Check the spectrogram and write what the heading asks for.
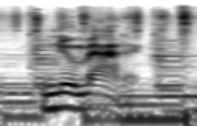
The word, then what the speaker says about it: pneumatic: P is not pronounced in the following common words. Example, job, receipt, core, psychology, pneumonia, pneumatic.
